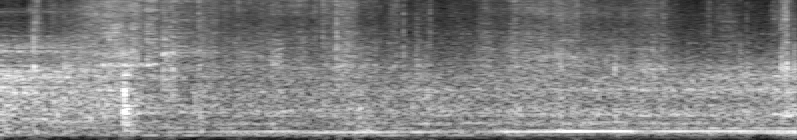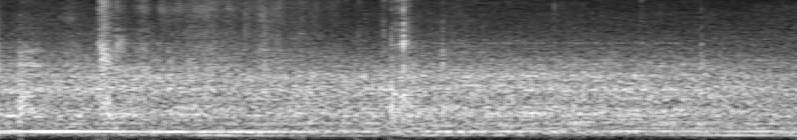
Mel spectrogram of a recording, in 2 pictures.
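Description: Light handling sounds of plastic containers on a metal tabletop: a seedling cup and a plastic tray picked up, shifted and set down, giving a few soft clicks and taps. A low steady hum runs underneath.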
